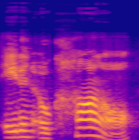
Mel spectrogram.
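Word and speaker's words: Aidan O'Connell: flip podcast without Martin Kelly messing up a pronunciation it's it's Aiden oconnell but okay oconnell yes we're gonna roll the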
